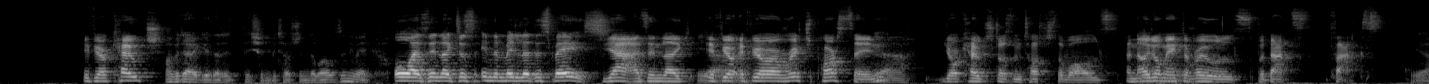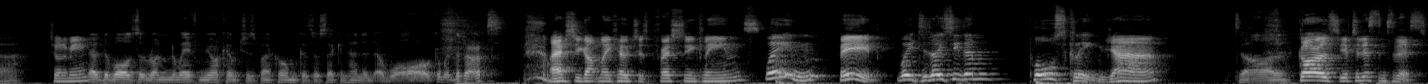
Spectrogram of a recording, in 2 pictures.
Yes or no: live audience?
no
